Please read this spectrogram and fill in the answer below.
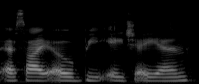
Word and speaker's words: Siobhan: Like the name Siobhan is Siobhan. Yeah. Like the pronunciation, like BH is a V sound in traditional Gaelic pronunciation.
